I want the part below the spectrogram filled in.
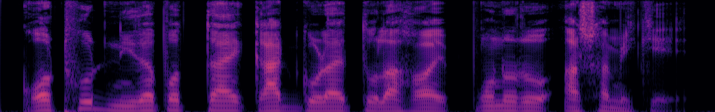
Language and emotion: Bengali, neutral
